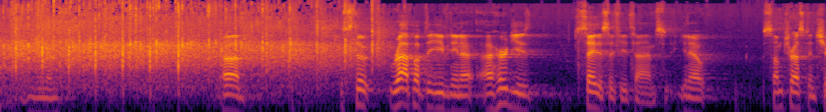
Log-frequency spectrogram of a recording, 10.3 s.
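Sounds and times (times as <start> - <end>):
audience applause: 0.0 - 4.9
speech: 2.8 - 3.2, 4.4 - 8.9, 9.5 - 10.3.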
